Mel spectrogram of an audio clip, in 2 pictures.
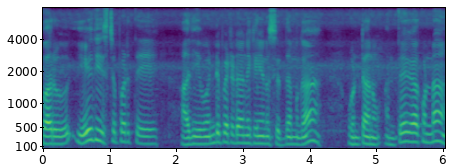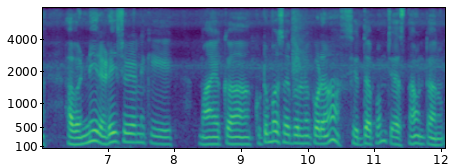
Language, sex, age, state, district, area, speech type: Telugu, male, 45-60, Andhra Pradesh, Eluru, rural, spontaneous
